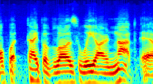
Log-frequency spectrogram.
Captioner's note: none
